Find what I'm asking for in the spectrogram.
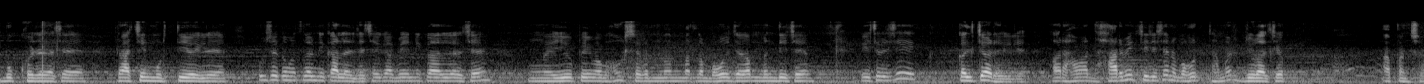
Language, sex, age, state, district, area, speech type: Maithili, male, 30-45, Bihar, Purnia, urban, spontaneous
